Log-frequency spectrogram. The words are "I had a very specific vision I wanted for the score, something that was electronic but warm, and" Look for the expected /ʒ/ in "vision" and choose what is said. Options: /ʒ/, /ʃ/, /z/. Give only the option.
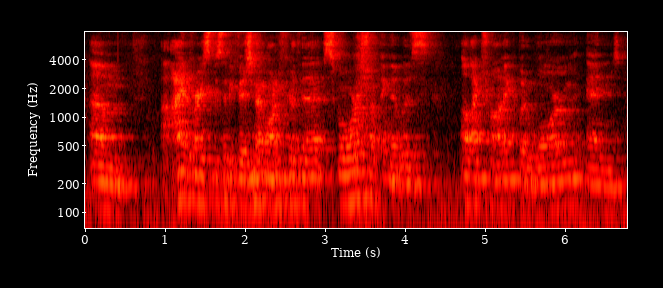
/ʒ/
